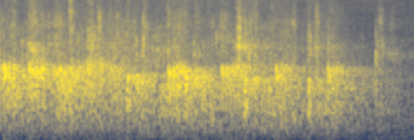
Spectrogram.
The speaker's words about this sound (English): Can you give the Lord a hand clap of praise tonight?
